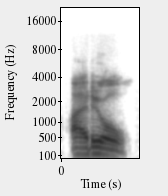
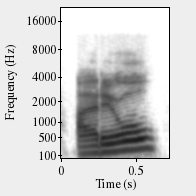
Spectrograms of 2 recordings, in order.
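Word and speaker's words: орёл: Орел, your pronounce орел is incorrect, yeah? Okay. It sounds like корол, king, king, and a different word. Okay. Yeah? You need to say орел, орел, не корол, а орел.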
